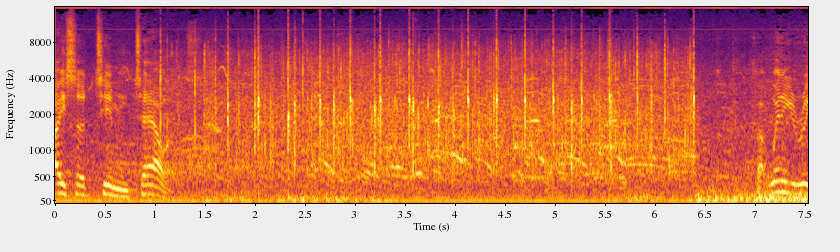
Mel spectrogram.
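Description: A crowd applauds from outdoor stands.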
